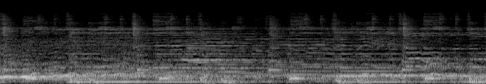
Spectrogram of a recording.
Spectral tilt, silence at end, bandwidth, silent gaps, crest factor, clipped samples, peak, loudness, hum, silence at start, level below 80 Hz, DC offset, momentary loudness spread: -7 dB/octave; 0 s; 12.5 kHz; none; 16 dB; under 0.1%; -8 dBFS; -25 LUFS; none; 0 s; -50 dBFS; under 0.1%; 8 LU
